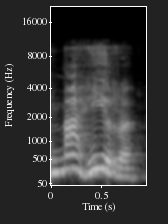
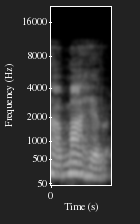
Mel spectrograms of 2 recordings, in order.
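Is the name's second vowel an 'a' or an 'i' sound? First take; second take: i; a. First: The second vowel sounds like 'i'. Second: The second vowel sounds like 'a'. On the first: The speaker calls it right. "c'est ماهير ... ça s'écrit avec i" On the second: The speaker calls it wrong. "on le prononce comme ça"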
